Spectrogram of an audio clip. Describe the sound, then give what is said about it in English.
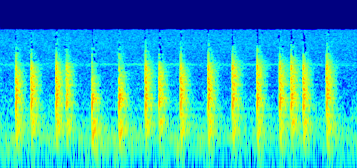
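A pencil bangs on a desk in a classroom in a quick, uneven series of about fourteen sharp, woody taps, some in fast doubles, each clear and fairly loud with a short ringing tail, echoing around the room. “He's banging his pencil, see?”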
